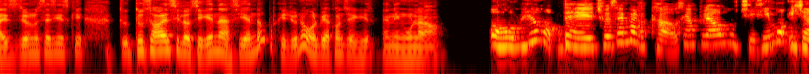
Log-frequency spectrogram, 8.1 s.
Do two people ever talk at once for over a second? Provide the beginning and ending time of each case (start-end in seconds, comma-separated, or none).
none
